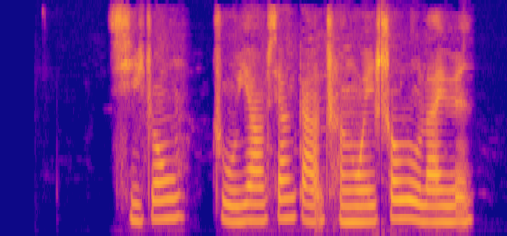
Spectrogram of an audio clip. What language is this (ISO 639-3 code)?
zho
